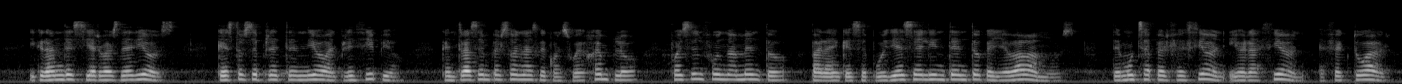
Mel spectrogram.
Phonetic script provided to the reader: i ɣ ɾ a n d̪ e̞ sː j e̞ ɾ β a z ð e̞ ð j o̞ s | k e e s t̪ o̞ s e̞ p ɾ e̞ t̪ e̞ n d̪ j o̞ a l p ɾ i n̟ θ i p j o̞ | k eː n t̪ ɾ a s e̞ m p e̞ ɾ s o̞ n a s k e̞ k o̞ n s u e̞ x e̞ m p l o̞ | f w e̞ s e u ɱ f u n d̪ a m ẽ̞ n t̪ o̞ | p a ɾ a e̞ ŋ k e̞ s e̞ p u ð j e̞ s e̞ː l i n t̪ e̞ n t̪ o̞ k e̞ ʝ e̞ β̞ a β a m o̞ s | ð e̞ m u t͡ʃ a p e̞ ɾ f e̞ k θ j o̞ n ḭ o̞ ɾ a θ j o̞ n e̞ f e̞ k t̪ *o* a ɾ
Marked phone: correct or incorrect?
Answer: incorrect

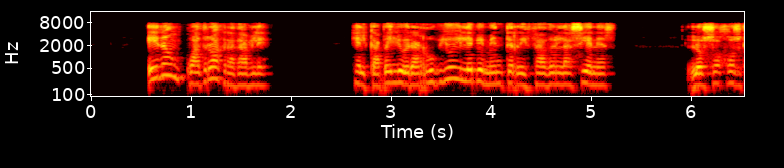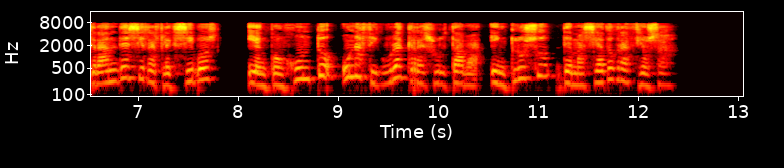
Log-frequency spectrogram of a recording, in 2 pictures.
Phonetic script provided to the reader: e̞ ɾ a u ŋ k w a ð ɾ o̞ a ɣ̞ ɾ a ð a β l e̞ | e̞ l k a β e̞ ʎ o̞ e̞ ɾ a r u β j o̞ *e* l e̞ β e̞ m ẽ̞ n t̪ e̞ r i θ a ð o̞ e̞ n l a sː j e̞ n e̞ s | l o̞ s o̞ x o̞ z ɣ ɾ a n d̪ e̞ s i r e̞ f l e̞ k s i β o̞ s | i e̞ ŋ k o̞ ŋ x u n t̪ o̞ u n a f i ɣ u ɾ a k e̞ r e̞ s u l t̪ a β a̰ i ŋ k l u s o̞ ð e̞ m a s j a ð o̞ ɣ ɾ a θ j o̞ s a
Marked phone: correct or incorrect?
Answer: incorrect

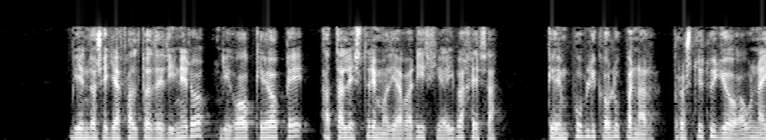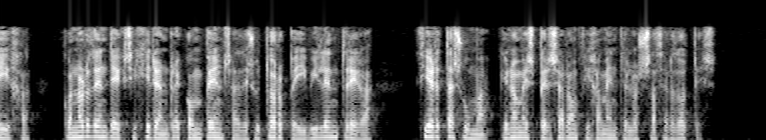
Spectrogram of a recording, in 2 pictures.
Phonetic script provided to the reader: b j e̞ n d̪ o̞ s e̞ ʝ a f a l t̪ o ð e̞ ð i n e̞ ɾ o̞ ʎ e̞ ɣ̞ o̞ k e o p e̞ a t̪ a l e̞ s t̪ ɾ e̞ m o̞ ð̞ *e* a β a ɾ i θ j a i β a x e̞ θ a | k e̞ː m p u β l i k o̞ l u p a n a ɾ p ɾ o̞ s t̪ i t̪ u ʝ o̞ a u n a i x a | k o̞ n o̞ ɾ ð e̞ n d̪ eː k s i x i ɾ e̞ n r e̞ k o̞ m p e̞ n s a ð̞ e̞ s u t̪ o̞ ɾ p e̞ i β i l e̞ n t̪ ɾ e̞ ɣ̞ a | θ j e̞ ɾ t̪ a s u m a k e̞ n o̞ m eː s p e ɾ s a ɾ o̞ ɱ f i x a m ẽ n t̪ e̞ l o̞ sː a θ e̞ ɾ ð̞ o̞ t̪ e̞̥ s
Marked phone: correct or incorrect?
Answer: correct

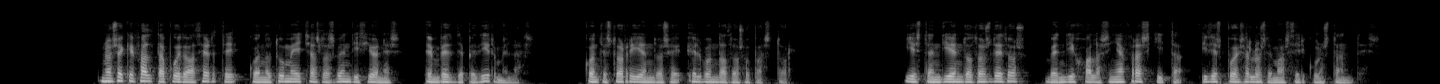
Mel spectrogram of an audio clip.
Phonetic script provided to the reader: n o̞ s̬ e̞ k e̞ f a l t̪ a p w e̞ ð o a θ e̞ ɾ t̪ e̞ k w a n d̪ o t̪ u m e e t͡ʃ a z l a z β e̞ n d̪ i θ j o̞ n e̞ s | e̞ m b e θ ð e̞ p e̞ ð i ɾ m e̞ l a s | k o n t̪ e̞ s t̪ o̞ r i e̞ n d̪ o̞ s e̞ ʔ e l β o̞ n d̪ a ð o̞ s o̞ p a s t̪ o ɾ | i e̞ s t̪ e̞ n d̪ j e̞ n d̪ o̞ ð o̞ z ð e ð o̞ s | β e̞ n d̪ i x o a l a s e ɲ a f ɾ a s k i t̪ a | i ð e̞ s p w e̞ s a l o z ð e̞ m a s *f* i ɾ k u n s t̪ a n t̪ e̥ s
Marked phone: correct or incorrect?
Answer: incorrect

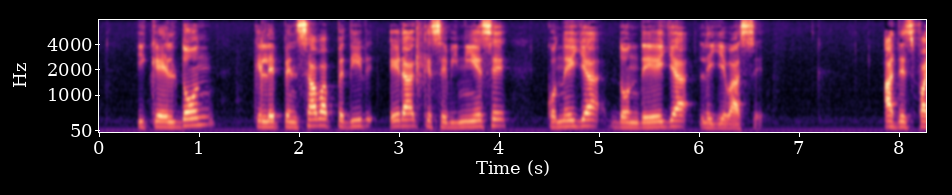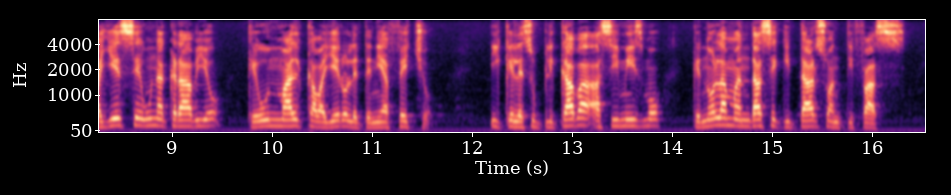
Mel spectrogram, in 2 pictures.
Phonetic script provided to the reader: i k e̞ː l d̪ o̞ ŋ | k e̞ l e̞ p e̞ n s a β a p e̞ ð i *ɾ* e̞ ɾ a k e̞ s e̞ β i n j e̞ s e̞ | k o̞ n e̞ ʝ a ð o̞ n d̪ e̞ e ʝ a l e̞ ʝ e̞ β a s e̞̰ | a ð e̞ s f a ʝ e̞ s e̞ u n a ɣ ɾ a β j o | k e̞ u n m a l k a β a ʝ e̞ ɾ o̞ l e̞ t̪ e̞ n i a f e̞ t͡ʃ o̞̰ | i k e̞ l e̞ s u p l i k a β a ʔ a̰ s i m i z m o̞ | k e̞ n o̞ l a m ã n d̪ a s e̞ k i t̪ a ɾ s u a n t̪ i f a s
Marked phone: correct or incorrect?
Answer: correct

